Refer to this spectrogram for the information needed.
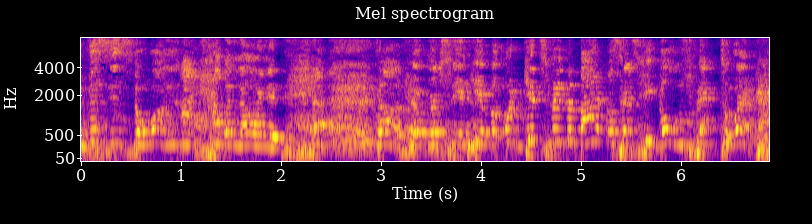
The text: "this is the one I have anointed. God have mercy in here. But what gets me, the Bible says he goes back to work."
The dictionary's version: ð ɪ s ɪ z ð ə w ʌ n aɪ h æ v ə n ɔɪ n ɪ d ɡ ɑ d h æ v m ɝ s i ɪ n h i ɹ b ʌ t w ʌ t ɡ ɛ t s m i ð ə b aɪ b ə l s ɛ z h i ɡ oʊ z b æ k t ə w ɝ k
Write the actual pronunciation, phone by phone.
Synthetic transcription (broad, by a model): ð ɪ s ɪ z ð ə w ʌ n aɪ h æ v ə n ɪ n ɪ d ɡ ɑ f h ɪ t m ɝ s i ɪ n h i ɹ b ʌ t w ʌ t ɡ ɛ t s m i ð ə b aɪ b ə l s ɛ z h i ɡ oʊ z b æ k t ə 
